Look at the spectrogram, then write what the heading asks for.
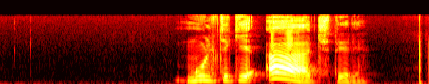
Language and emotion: Russian, positive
